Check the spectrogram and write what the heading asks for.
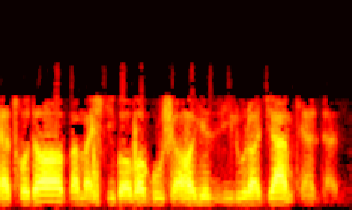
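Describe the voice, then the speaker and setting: A man with a husky voice reading a story aloud in a plain, steady storytelling manner. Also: on the low side, no echo. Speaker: narrator. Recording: dry tinny phone-like voice message.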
